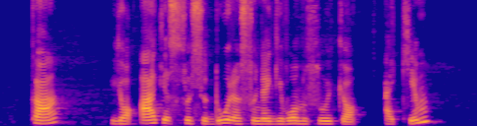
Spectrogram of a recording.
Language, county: Lithuanian, Klaipėda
